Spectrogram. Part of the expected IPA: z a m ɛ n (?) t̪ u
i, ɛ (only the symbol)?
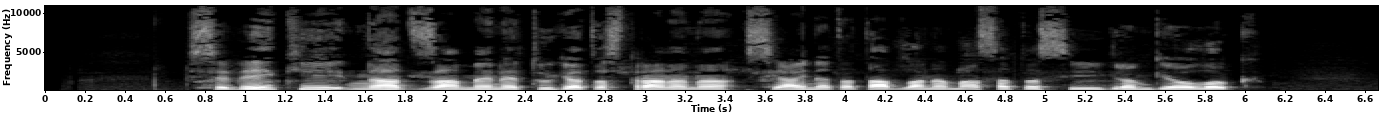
ɛ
